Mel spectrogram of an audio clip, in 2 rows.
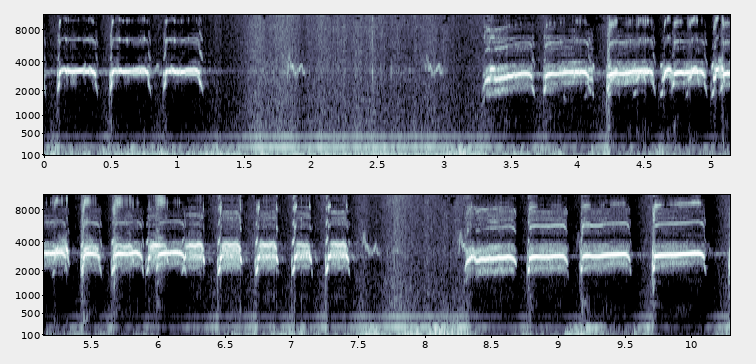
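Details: Osprey at the nest in Charlo, Montana, on 24 August 2023, 17:43: runs of shrill, piping whistles, a short lull with faint distant notes, then a long rapid series and more steady whistles, with a low hum throughout.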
